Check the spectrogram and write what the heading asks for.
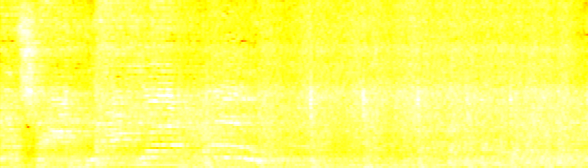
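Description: A heavy metal band playing live: distorted electric guitars over a drum kit, with a melodic line gliding up and down about a second in.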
